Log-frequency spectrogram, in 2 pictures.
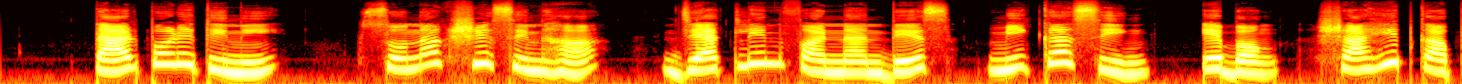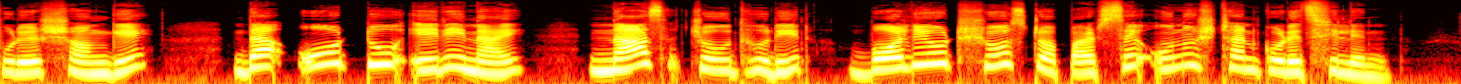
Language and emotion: Bengali, neutral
